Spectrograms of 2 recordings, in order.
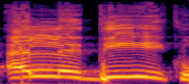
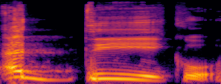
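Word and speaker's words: الديك: আল দিকু, কঠিন উচ্চারণ করে। আল দিকু, কঠিন উচ্চারণ করে। কি বলে তাহলে? আরে লাম বাদ দে আর, লামটাকে দাল দিয়ে উচ্চারণ করা। আদ্দিকু, কি হয়ে যাবে?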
